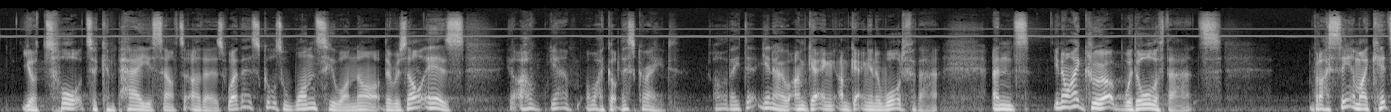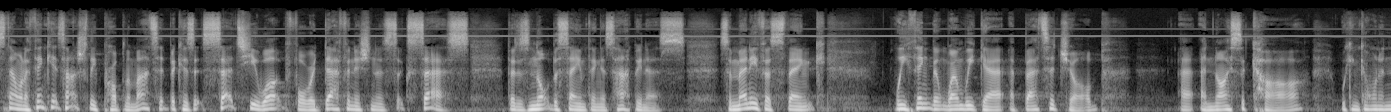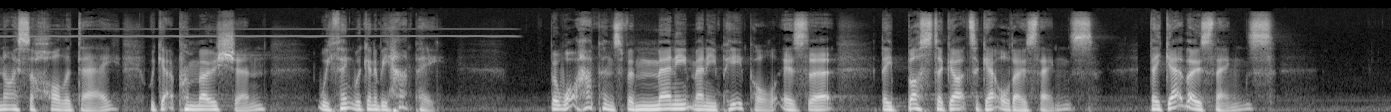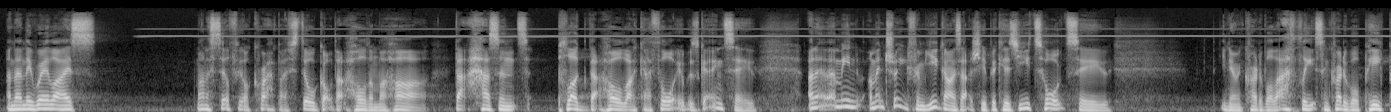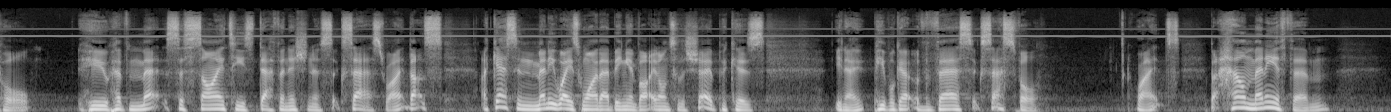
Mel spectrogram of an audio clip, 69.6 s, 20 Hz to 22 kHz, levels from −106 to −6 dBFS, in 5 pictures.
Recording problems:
high-pitched whine; faint; until 33 s and from 43 s on; 6 kHz, 20 dB below the speech

